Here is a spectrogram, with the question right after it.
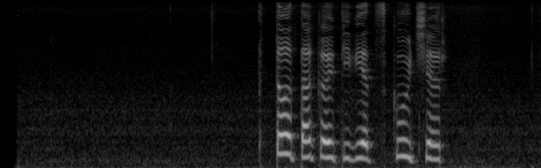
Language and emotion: Russian, positive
